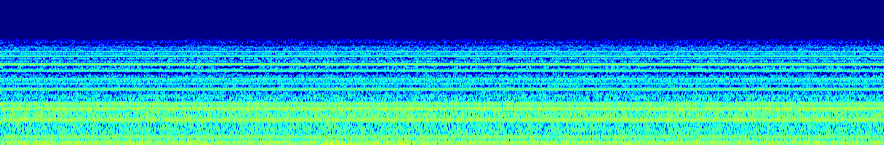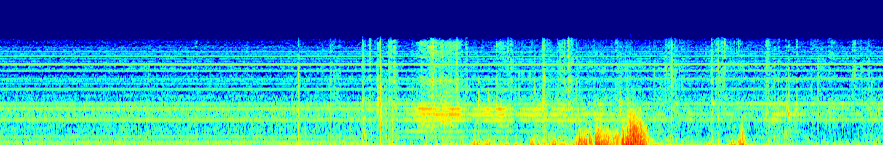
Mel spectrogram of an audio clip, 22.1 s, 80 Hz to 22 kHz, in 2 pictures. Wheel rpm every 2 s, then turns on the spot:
0, 0, 0, 0, 0, 0, 0, 0, 0, 0, 0.
none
